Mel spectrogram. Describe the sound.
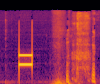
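A single telephone keypad tone from the pound key, pressed while recording a name during voicemail setup, sounds as a short, steady, loud beep; a voice then speaks.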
